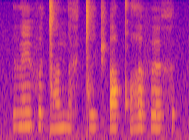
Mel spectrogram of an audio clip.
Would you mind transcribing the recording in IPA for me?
ð ẽ f ə ɡ͡ǀ ã n a̤ x ǀ ə̤ t͡ʃʼ a qʼ a̤ ɐ̯ f œ x

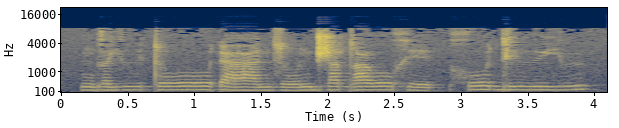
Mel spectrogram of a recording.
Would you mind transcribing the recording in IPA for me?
ŋ ɡ ɐ j ɨː t oː ɗ aː n z o n d͡ʒ e dˤ oː x e | x o d ɨː j ʉ

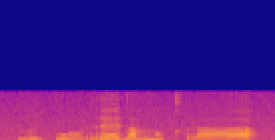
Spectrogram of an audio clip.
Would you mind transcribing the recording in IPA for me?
m i˦˥ ʔ k w uː˨˩ r ɛː˥˩ d a˧ m ŋ u˥˩ ʔ kʰ r aː˩˦

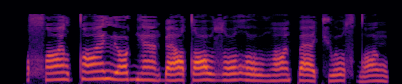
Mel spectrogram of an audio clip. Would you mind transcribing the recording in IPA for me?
sˤ æ̃˩˧˩ lʲ tˤ æ̃ː˧˥ lʲ ɒ˧˥ ɡʲ æ̃˧˩ ɠ æ˩˧˩ tˤ uː˩˧˩ zˤ o˧˥ ʁ o˧˩ w ðˤ ĩ˩˧˩ p æ˧˩ t͡ʃ uː˩˧˩ sˤ dˤ ũ˩˧˩

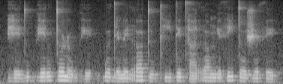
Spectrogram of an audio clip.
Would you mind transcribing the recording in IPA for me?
ɦ e˨ d̪ u˧ bʱ e˦ ɾ u˦ t̪ o˦ ɳ ʊ˨˦ bʱ ɪ˨ | ɓ ʊ˧ d̪ e˨ ɳ ɪ˨ r ɔ˦ t̪ u˨ t̪ʰ i˧ t̪ ɪ˦˨ t̪ʰ a˨ r ɔ˧ ŋ ɪ˧ θ i˦ t̪ o˧ ʒ ʊ˧ θ ɪ˧

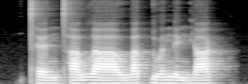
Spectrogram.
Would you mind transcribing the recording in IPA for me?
t̪ʰ ɛ˨˩˦ n t̪ʰ a˧˥ w l aː˧ w a˦˥ t̚ ɗ u˧˥ ə̯ n e˧ ŋ j a˦˥ k̚

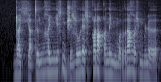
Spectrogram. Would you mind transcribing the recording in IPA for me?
ɖ a˧ ç a˩˧ t ɵ˧˥ ɲ ʁ e˥ ɲ e˥ ɬ n d͡ʒ ə˩˧ ɮ o˧˥ ɾ ɛ˧ ɬ q ɵ˥ ɾ a˩˧ q ə˥ n ɛ˧ ɲ m ɔ˩˧ r a˥ ʁ ɵ˧ ɬ m b ə˧ ɳ ɜ˩˧

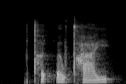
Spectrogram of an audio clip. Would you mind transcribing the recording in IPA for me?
t̪ʰ ə˦˥ t̚ ʔ ə˨˦ w t̪ʰ a˨˦ j

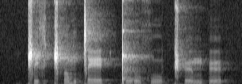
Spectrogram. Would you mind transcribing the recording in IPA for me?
ǁ i˦ s ǁʰ ɤ˦ m ǀ e˦ | ǃ u˨ ɾ u˦ x uː˦˨ ǁʰ ʏː˨ m ʔ ʏ˨

